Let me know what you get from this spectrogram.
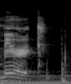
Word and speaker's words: Merrick: I think that because Merrick Garland, I keep calling him Merritt, because, you know, like black people say Jimmy Kimmel, like, I just can't get the name right. – Ambulance. – I say Merritt. Ambulance. I can't get it out. Merrick Garland, okay? I keep saying Merritt. Merritt Garland. Merritt. No, it's Merrick. So, Merrick...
